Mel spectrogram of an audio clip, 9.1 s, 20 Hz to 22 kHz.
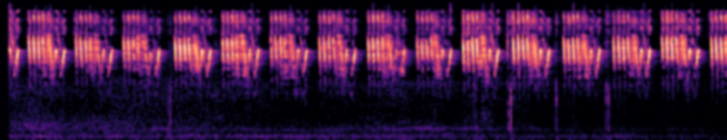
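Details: Cigun (Oriental white-eye) delivering short, high, rapid twittering bursts, each under half a second, repeated about every 0.6 seconds in a steady series, with a faint low hum underneath.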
